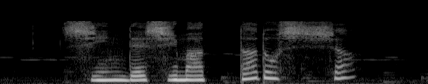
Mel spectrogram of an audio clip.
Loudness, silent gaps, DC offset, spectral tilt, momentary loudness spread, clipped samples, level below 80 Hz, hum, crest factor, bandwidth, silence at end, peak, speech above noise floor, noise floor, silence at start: -24 LUFS; none; under 0.1%; -5.5 dB/octave; 12 LU; under 0.1%; -64 dBFS; none; 14 dB; 8 kHz; 0.75 s; -10 dBFS; 38 dB; -60 dBFS; 0.65 s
